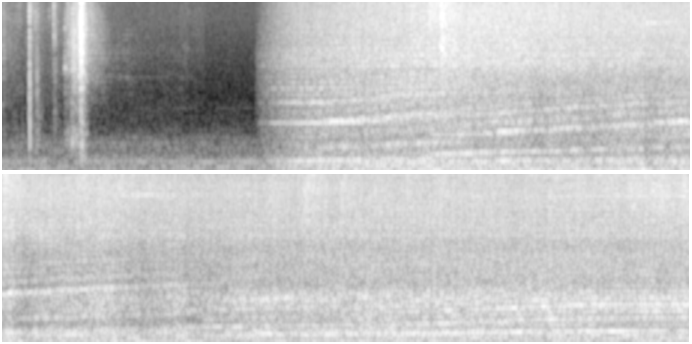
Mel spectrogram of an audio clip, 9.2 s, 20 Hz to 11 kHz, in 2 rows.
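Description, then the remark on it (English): After a brief quiet stretch with a couple of clicks, Riot Car Number 1, a small electric hand car from subway construction, armed with machine guns and souped up to do nearly 80, roars to life, its whining engine pitch climbing steadily as it speeds along with no talking. “Just one of the little electric hand cars used in subway construction, but armed with machine guns and souped up by our engineers until it'll do nearly 80”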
